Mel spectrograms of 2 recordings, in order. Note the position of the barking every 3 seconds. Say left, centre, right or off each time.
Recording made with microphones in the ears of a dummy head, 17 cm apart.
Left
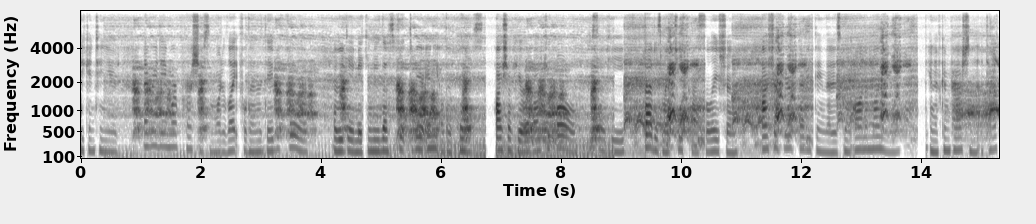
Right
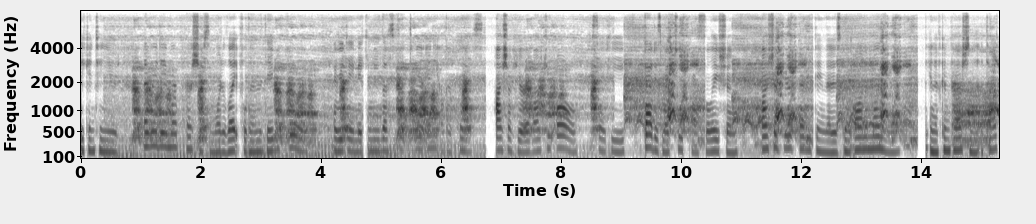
right, right, left, centre, right.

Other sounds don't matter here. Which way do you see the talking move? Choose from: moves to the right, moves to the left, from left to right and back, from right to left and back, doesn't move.
from right to left and back.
